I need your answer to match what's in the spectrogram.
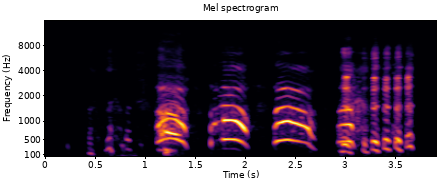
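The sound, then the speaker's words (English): Horrified screams: three loud, drawn-out wails that rise and fall in pitch, framed by shorter cries before and a rapid burst of short shrieks at the end. “Cue horrifying screams.”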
